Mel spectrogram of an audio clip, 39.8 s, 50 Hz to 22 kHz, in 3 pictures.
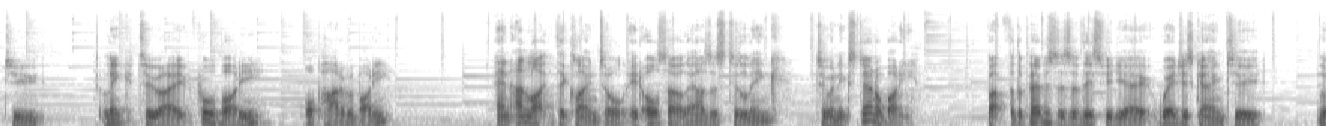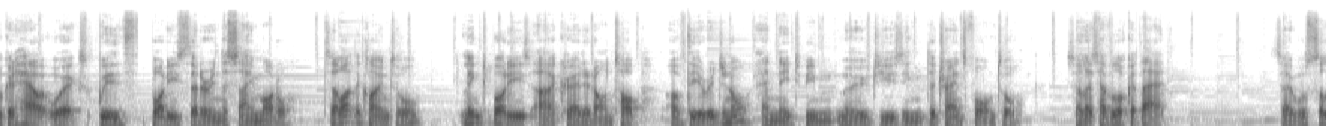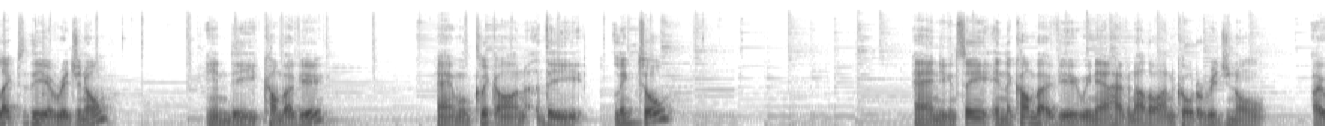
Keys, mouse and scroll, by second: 27.2 click, 33.0 click, 37.4 click.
